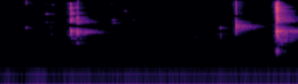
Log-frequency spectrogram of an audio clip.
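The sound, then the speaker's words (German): Moist chewing and lip-smacking sounds made with relish as an exercise, three quick wet bursts at an uneven pace, soft but crisp against near silence, with no talking. “Fangen Sie an, genüsslich zu kauen.”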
